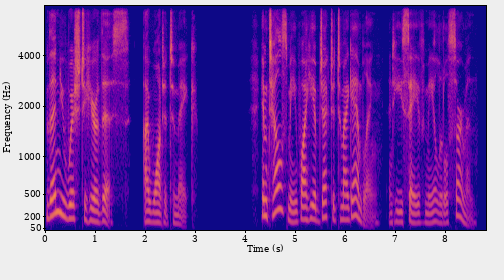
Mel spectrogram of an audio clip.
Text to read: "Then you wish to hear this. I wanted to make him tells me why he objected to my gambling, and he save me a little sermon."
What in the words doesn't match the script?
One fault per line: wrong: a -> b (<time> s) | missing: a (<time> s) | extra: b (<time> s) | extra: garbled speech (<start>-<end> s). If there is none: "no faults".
no faults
